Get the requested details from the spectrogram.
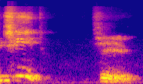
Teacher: cheap, your tongue is high in your mouth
